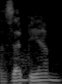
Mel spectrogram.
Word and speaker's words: zbm: It's pronounced ZBM. We're in Europe here.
